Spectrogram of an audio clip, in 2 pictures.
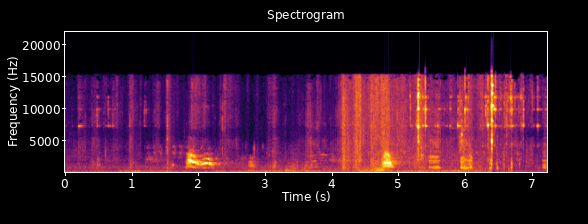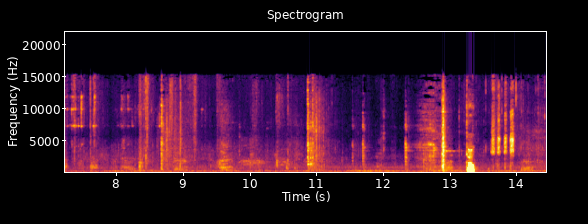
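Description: A dog barking now and then, among scattered short knocks and rustles.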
